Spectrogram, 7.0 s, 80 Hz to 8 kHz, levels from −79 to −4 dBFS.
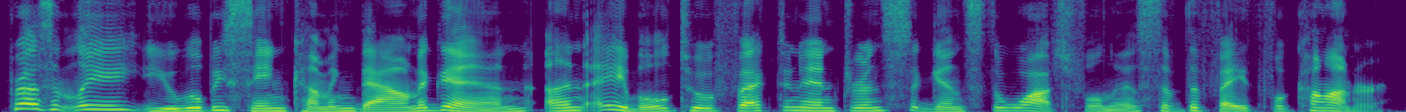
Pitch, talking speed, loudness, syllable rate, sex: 190 Hz, 170 wpm, -19 LUFS, 5.0 syllables/s, female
